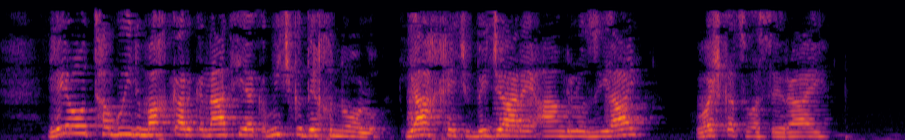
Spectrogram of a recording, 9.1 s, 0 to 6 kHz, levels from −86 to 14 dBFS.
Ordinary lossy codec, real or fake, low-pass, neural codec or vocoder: AAC, 24 kbps; real; 5.4 kHz; none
